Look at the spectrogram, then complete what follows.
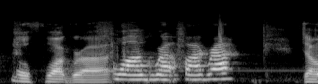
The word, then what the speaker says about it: foie gras: I'm not sure what you're even trying to pronounce foie gras foie gras foie gras foie gras don't let our youth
